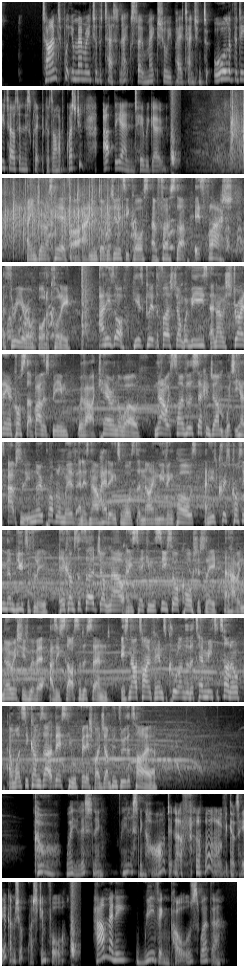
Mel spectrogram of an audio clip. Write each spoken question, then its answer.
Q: How many weaving poles were there?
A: The answer was 9 weaving poles.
